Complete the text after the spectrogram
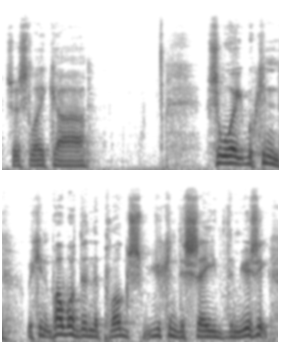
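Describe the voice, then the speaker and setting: A man's voice: mid-range voice, normal speed, slightly rough. A man with a Scottish accent hosting an online live show in loose, casual chat that often restarts mid-sentence. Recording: background music playing under the voice.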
